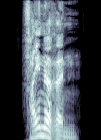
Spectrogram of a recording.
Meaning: inflection of fein: 1. strong genitive masculine/neuter singular comparative degree 2. weak/mixed genitive/dative all-gender singular comparative degree
- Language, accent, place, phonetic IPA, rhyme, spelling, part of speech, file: German, Germany, Berlin, [ˈfaɪ̯nəʁən], -aɪ̯nəʁən, feineren, adjective, De-feineren.ogg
